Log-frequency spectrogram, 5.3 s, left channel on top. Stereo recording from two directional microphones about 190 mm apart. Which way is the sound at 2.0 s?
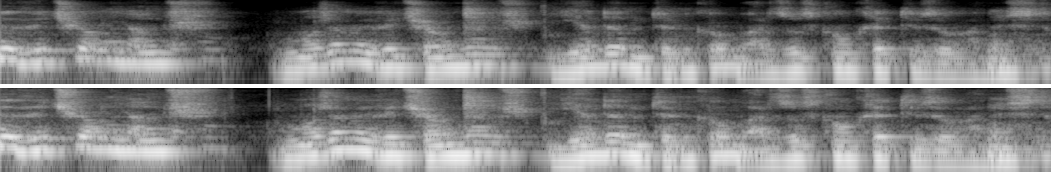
45° left (ahead or behind).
